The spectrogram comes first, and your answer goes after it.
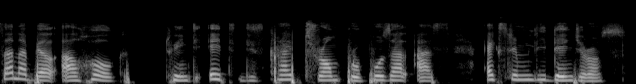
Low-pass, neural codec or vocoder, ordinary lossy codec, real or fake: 7.2 kHz; none; Opus, 24 kbps; real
